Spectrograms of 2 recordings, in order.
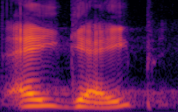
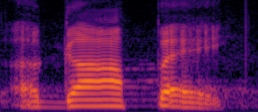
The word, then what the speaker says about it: agape: It's not pronounced agape, it's agape.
